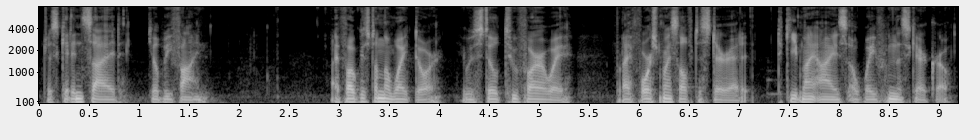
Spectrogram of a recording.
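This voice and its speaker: Brief: steady male storyteller for a horror tale, very low voice, dry close sound. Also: fast talker, no echo. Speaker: narrator. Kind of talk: scripted horror story narration.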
